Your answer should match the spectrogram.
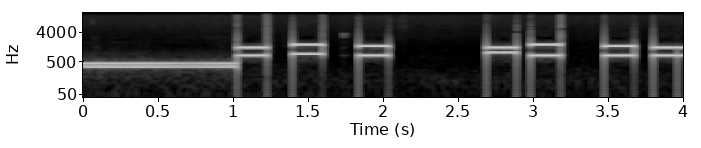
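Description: Telephone dial tone sounds steadily for about a second, then gives way to seven crisp touch-tone dialing beeps in two quick clusters, each beep a short, even, two-tone chirp with brief gaps.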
